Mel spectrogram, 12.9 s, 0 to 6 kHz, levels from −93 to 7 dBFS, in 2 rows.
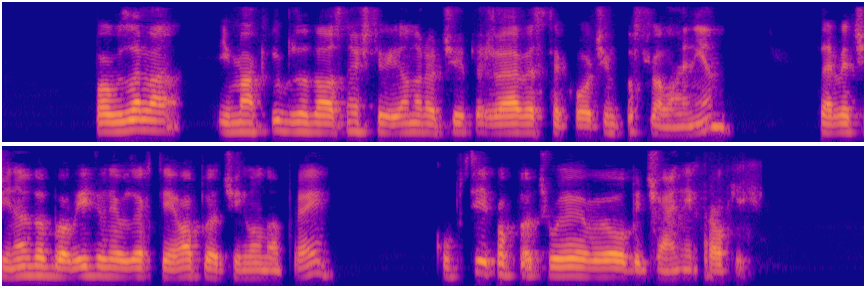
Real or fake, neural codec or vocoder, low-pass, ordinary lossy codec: fake; codec, 16 kHz, 2 kbps, X-Codec, HuBERT features, trained on balanced general audio; 5.4 kHz; MP3, 48 kbps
